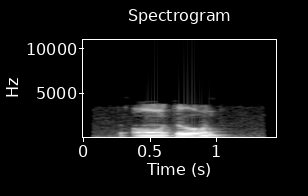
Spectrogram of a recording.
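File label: "andorn", Alsatian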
